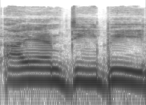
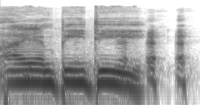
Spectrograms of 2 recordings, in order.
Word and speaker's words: IMDb: They literally said, for the love of God, please tell Michael it's IMDb, not IMBD.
